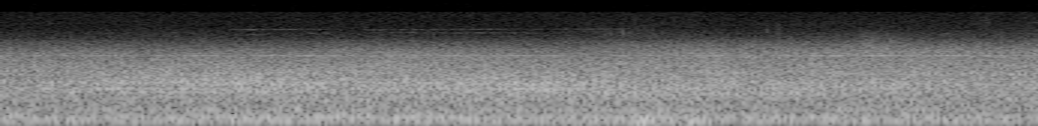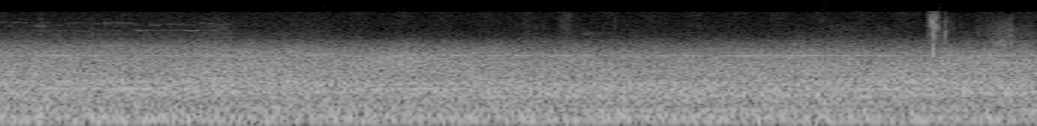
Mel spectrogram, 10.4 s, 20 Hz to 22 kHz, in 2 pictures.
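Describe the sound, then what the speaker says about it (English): American Airlines Boeing 737 MAX 8 departing San Diego International for Phoenix, its jet engines producing a continuous, loud, dense roar with no talk over it. "as we head back to Phoenix on this MAX 8 here for American Airlines"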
